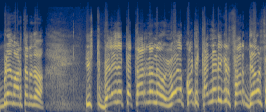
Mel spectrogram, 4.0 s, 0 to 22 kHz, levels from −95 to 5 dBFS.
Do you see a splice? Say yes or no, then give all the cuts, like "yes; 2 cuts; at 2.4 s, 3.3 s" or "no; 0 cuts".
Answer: no; 0 cuts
